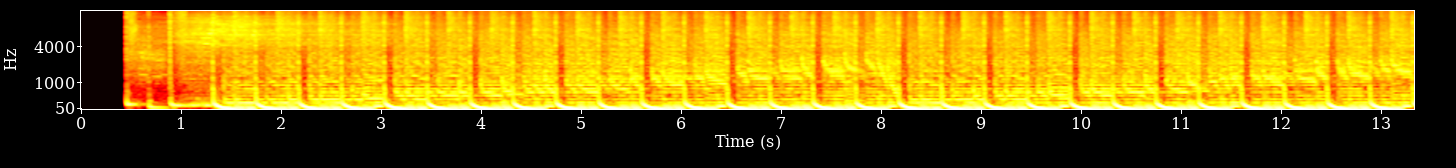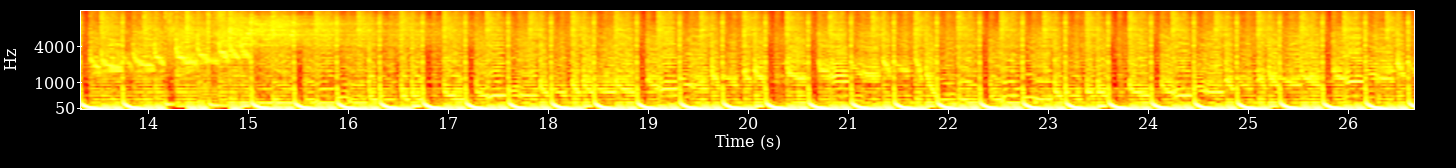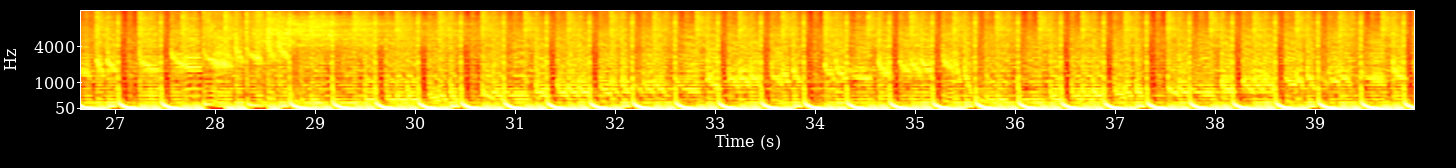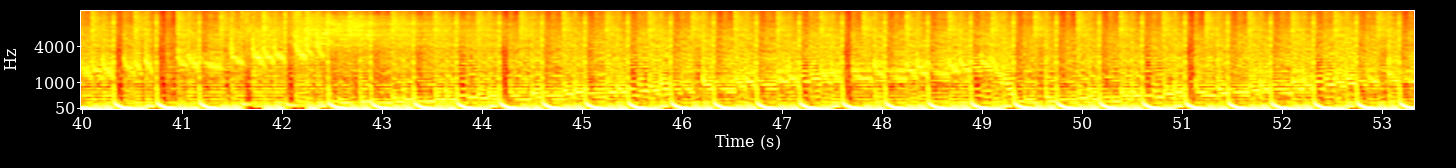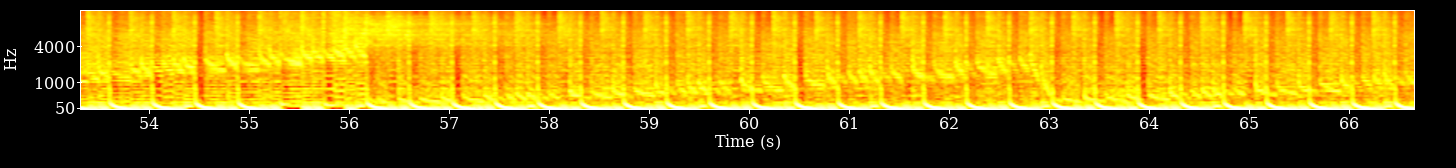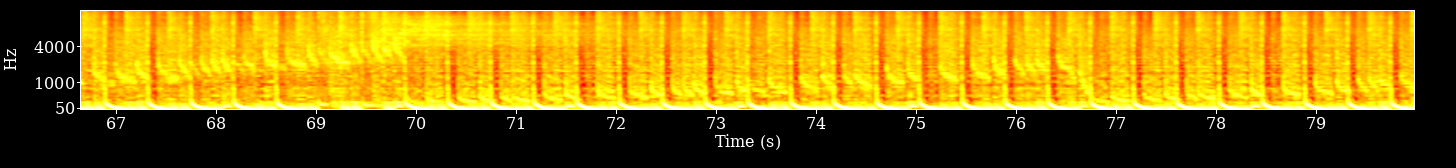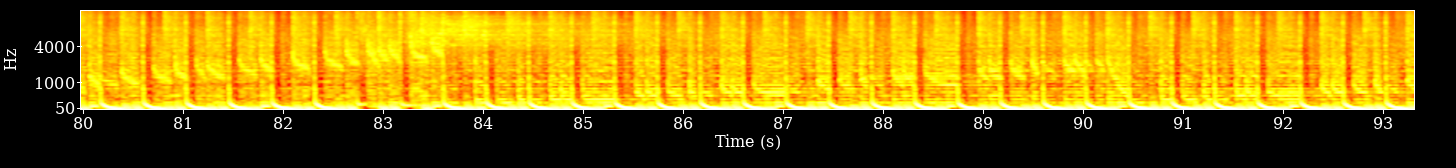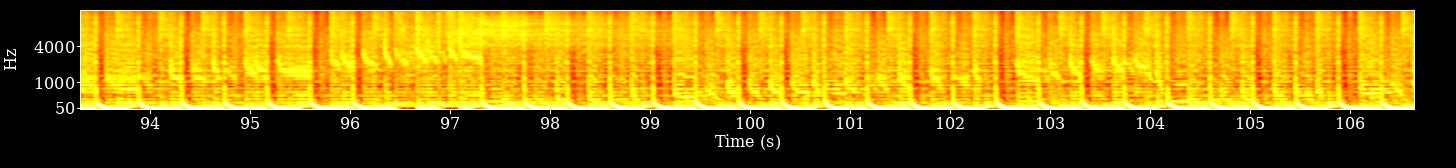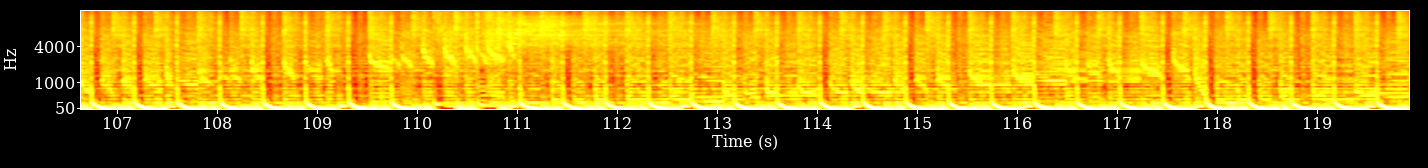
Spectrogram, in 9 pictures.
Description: Melodic Techno Psy-Trance Techno Trance Uplifting Trance
Also included are the Spire preset you hear in the preview.
(Preview demo is 140 BPM)
Style: Trance, Uplifting Trance, Tech Trance, Techno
